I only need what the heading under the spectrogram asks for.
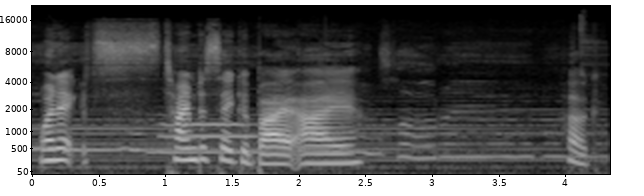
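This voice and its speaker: A woman with a mid-range voice speaks slowly as she live-streams a game, game music audible behind her. She shifts between reading story text with expression and chatting casually, often interrupting herself to react.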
